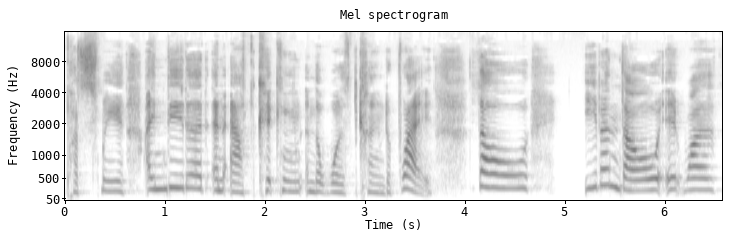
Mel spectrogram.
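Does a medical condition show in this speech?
Yes: deafness; accent from deafness combined with Texas upbringing, speaks intelligibly.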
